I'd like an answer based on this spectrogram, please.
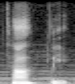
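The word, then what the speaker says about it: Tali: says it I think her name is two syllables like consonant vowel consonant vowel ta Lee the ah sound in tall without the L so Taw but not to not have Li I think is her name looking for supplies ooh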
